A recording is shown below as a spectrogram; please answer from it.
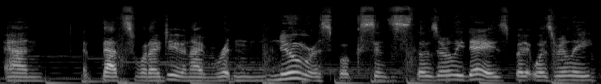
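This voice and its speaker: A woman with a somewhat low voice answers interview questions as a forensic psychology professor. She explains her work in a clear, matter-of-fact manner, with faint music in the background. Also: fairly even intonation, normal speed, low-quality recording.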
